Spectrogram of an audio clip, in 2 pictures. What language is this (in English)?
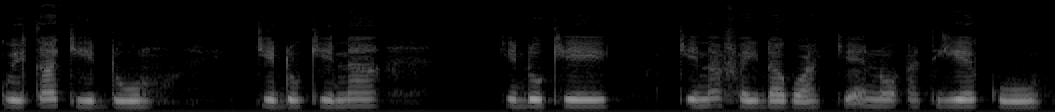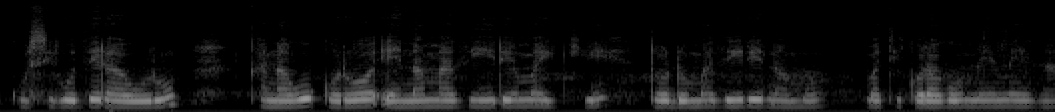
Kikuyu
